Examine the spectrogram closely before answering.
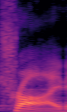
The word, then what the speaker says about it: trie: it's short for retrieval but pronounced try for weird historical reasons, but a try is a tree each of whose nodes is an array.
